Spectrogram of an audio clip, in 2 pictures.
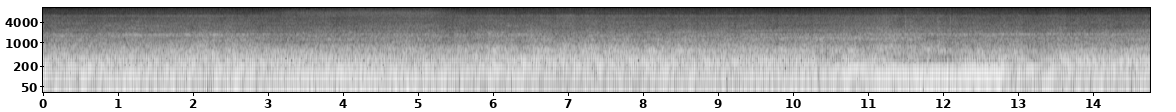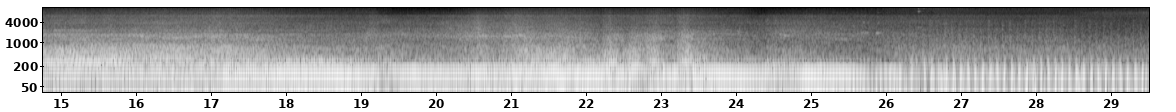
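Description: ATV engine running under way on a dirt trail, its pitch rising and falling with the throttle. Near the end it settles into an even, pulsing idle.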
